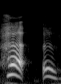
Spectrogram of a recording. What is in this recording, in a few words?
jump, Speech, Kidz; Worms Armageddon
